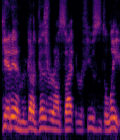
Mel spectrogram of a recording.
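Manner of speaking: usual speaking voice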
